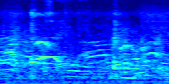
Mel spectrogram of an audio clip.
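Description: Faint, high-pitched background voices.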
